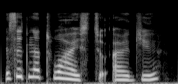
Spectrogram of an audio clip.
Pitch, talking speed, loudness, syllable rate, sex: 255 Hz, 200 wpm, -16 LUFS, 4.9 syllables/s, female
